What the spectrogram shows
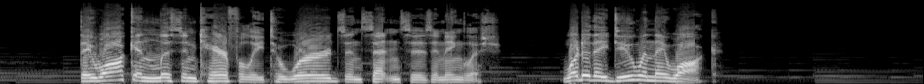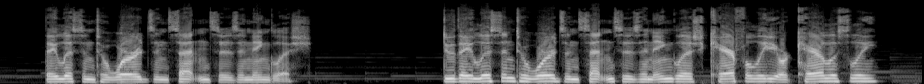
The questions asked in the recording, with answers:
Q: Do they listen to words and sentences in English carefully or carelessly?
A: Carefully. They listen very carefully.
